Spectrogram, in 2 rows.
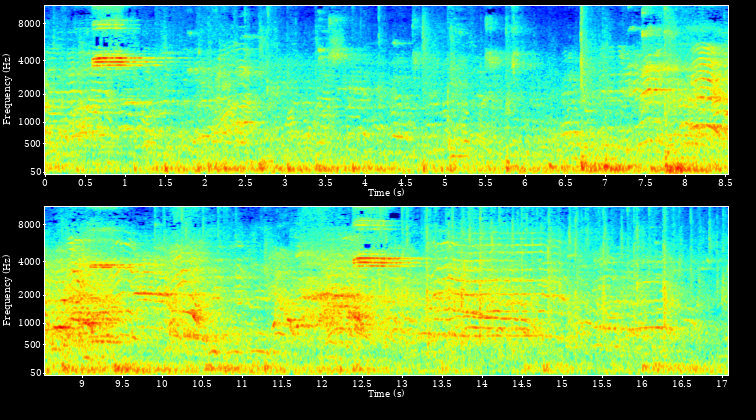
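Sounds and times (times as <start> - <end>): referee's whistle: 0.5 - 1.6, 12.3 - 13.2.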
